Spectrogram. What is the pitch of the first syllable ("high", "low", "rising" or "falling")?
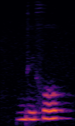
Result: low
